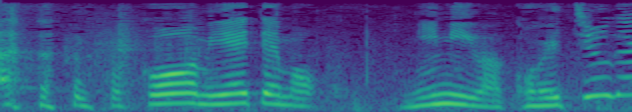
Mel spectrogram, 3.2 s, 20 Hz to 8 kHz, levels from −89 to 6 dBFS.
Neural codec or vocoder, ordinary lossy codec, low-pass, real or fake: none; none; 7.2 kHz; real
